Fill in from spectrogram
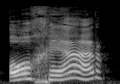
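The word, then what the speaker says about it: hojear: Eh, ojear, que se pronuncia igual, pero se escribe con H, ojear con H, viene mm, de hoja, de hoja, por ejemplo, las hojas de un libro.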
